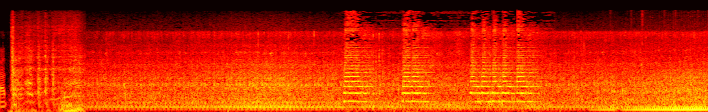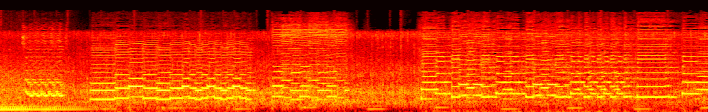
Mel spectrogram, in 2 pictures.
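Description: Dubbed truck engine sound running and swelling, with three short horn toots a few seconds in. From about halfway on, a multi-tone horn plays a quick stepping tune over a regular low beat.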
